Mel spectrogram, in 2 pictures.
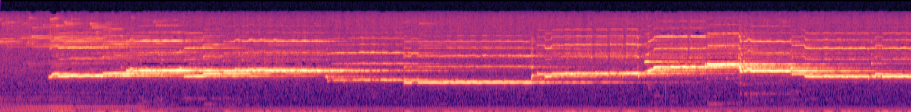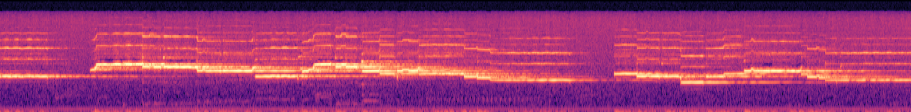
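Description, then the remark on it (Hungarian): A person whistles an imitation of a pelican bird singing: a long, bright, warbling melody in flowing phrases of rising and falling notes, with brief pauses, over a faint steady low hum. “És a palota tornácán meghallotta a pelikán madár hangját.”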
